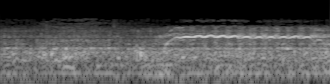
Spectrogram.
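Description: A horse whinnies midway, a sharp rise into a high, quavering neigh that trembles for over a second before fading, over a low, steady background rumble.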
